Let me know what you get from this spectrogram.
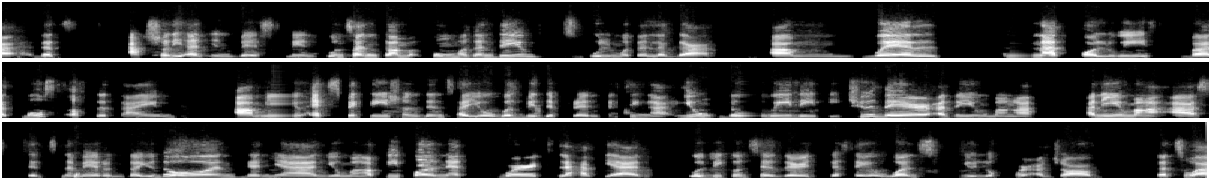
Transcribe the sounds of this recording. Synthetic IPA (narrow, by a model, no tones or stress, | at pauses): d̪at̪s | ʔak̚t͡ʃʊɐliɐnɪnvɛst̪̚mɛnt̪̚kʊŋsɐʔankɐmkʊŋmɐɡɐnd̪ajʊŋskuːlmot̪ɐlɐɡa | ʔɐmwɛl | nɐt̪̚ʔolwes | bɐt̪̚mowst̪ɔfd̪ɐt̪ãjm | ʔɐmjʊŋʔɛkspɛk̚t̪ejʃond̪ɪnsɐjo̞wɪl̚bid̪ɪfɾɛnt̪̚kɐsɛŋaʔjʊŋd̪ɐwejd̪ejt̪it͡ʃjuðɛɹʔɐno̞jʊŋmɐŋa | ʔɐno̞jʊŋmɐŋaʔas | ɛt̪̚snɐmɛːɾonkɐjod̪oʔnɡɐɲanjʊŋmɐŋapiːpɐlnɛt̪̚wɛɹk̚slɐɦat̪̚jan | wɪlbikɔnsɪd̪ɛɹd̪̚kɐsɛwɐ̃nsjʊlʊk̚fɔɹʔɐ̰d͡ʒab̚ | d̪at̪swa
